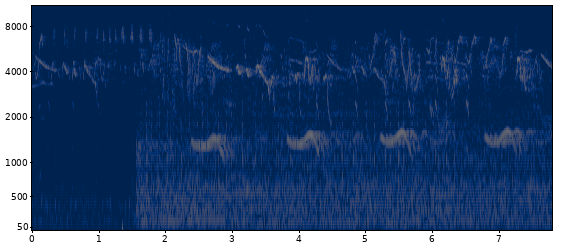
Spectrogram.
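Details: Indian pied myna among chattering birds: a quiet opening, then high rolling chirps and repeated down-slurred whistles spaced about a second and a half apart.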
